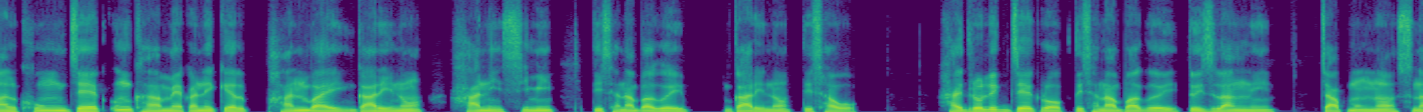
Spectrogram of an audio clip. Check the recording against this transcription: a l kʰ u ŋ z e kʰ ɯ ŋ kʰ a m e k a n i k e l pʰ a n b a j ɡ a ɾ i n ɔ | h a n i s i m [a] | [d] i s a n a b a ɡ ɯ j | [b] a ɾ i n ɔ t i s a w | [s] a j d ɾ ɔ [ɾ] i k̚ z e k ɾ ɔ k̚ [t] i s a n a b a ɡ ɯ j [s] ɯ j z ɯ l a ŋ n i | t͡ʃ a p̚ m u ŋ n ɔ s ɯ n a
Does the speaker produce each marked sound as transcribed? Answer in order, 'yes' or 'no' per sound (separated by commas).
no, no, no, no, no, yes, no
